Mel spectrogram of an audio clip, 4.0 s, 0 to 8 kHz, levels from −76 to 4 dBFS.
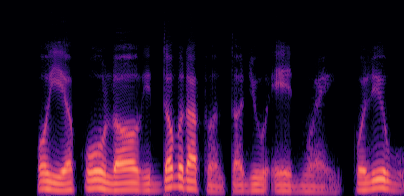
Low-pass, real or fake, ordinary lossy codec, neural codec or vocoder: none; fake; none; codec, 16 kHz, 0.2 kbps, FocalCodec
